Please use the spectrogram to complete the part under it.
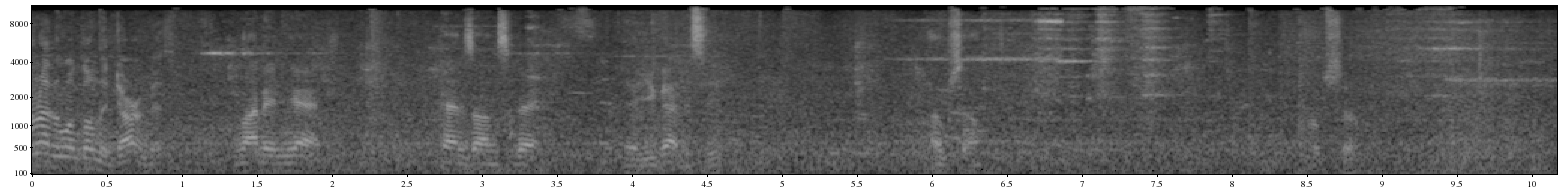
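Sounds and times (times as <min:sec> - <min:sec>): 
subway train rumbling as it slows to a stop: 0:00.0 - 0:10.1
speech: 0:00.1 - 0:02.1, 0:02.7 - 0:04.9, 0:06.0 - 0:06.6, 0:08.6 - 0:09.1
thin high-pitched subway train wheel squeals: 0:01.2 - 0:02.0, 0:05.6 - 0:07.8, 0:09.0 - 0:10.1.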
